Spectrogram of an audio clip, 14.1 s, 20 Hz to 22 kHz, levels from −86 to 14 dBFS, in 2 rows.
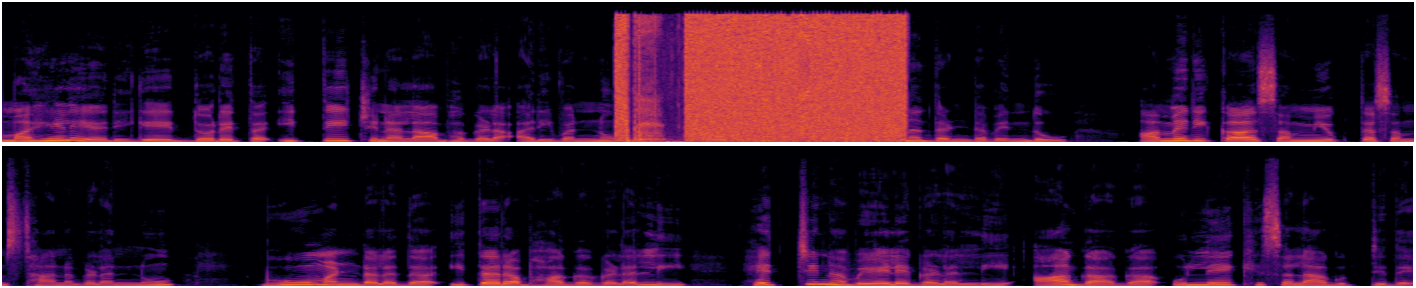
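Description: From 3.07 to 4.52 s the speech collapses into loud, harsh noise with the original faintly buried underneath, running fast and pitched up by a factor of 1.5. This is a wrong sample width fault: 16-bit samples were read as packed 24-bit, splicing mismatched bytes together.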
